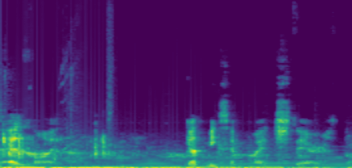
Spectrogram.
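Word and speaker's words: Elnoyle: It's pronounced Elnoil.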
